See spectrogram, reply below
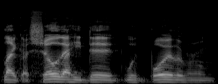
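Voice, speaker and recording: Man, twenties, rapper guest, casual slang, bright tone, low pitch. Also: little pitch movement, moderate pace. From New York. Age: 20s. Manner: laid-back, slangy, trails off quietly. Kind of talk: casual interview chat.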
